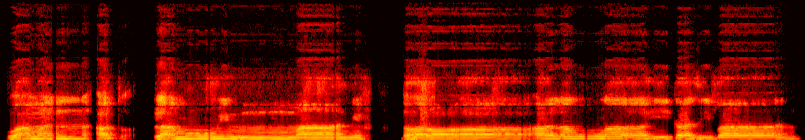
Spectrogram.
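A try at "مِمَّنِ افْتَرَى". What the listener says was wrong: Ya, mim manif, manya jangan dipanjangkan ya Bu. Mim manif, jangan mim manif, nggak boleh panjang manya.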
